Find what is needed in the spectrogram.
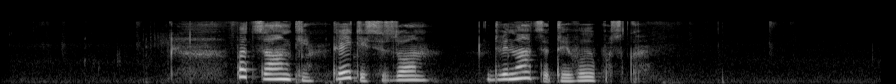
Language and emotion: Russian, sad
